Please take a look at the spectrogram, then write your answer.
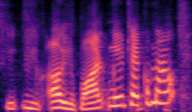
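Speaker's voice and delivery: talking around mouthpieces, muffled; marbles in mouth. Real, not acted. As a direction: marbles in mouth, thick speech. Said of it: "sounds like you have marbles in your mouth".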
